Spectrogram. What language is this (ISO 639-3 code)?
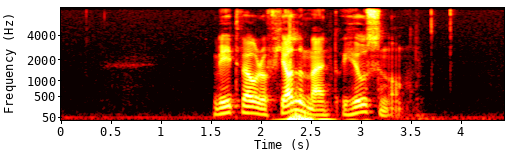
fao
